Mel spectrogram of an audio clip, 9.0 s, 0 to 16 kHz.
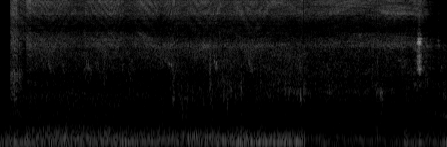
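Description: WD-40 aerosol can spraying onto a car tyre's sidewall: a steady hiss that starts just after the beginning and stops near the end, with one brief sharp click just before it stops.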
